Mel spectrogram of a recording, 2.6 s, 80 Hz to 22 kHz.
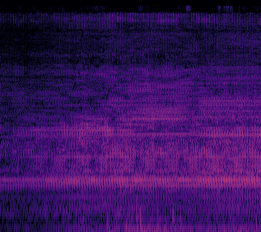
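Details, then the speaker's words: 12-volt pressure washer pump drawing from 1.3-gallon gas can on RZR 800: steady electric buzz with thin fixed tone growing slightly louder as it slowly primes, water coming little by little. "it's coming little by little let me put this this doesn't matter where this is up or down right now uh it's just taking a on this side and now she's priming and everything there we go"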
